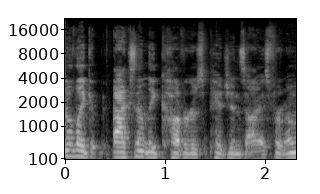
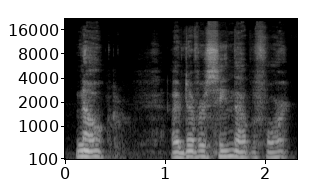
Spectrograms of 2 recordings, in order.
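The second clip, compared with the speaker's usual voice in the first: higher, hushed disbelief; wide-eyed Elkie; 3 semitones higher, 5 dB quieter than usual. Acted. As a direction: lightly voice Elkie's quiet alarm. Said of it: "then his eyes widen. He says".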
